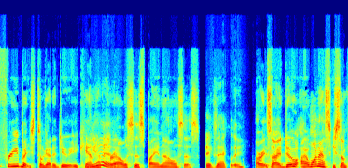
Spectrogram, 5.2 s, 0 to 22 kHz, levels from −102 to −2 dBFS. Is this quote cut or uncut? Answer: uncut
